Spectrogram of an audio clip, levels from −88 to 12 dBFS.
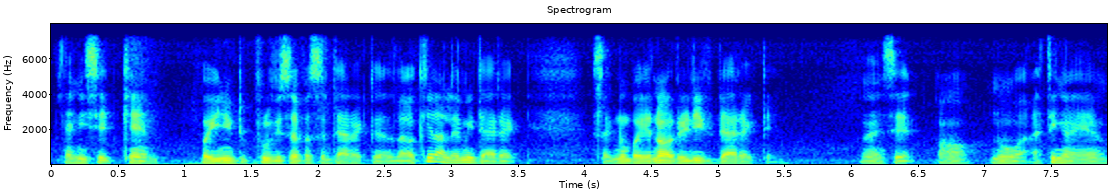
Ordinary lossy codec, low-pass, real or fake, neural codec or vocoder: none; 7.2 kHz; real; none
